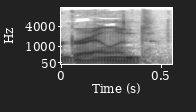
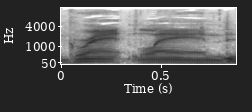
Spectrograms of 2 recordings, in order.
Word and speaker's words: Grantland: I didn't know how to pronounce it. I pronounce it Grantland. – Grantland. – I don't know. – No one really knows. – It's like Grantland Rice, who's a famous sports writer.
